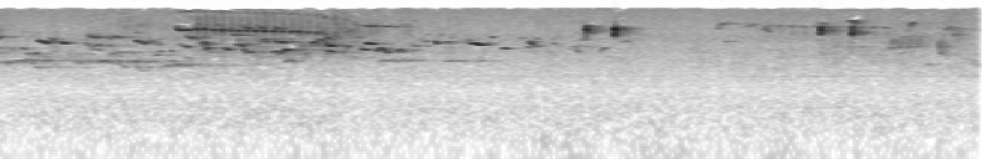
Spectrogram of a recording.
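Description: Birds chirping and twittering over faint outdoor background noise: a busy run of short high chirps in the first few seconds, then only a few scattered sharp chirps.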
